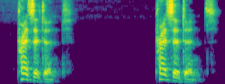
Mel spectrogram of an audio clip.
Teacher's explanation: The I becomes a schwa sound.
